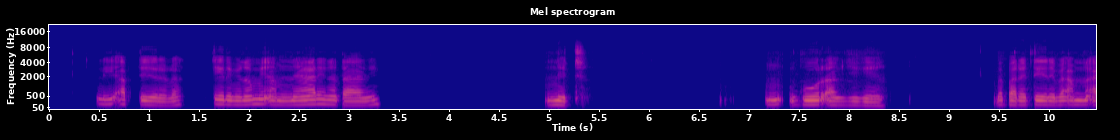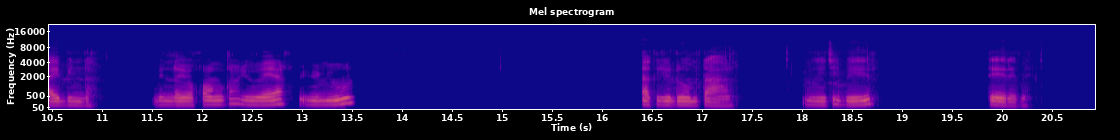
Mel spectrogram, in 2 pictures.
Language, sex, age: Wolof, female, 25-35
